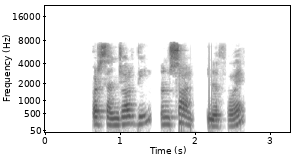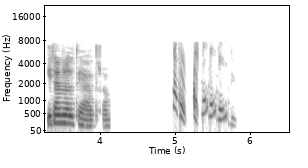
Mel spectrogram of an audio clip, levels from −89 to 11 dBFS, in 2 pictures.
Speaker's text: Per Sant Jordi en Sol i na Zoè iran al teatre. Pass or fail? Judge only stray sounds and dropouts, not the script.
fail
